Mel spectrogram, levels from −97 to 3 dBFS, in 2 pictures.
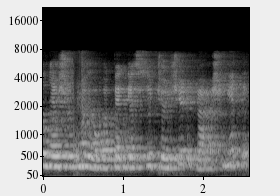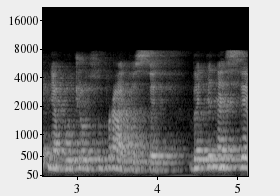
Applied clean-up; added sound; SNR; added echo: neural separator model SepFormer DNS4.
